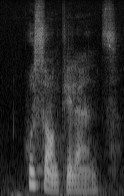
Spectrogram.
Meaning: twenty-nine
- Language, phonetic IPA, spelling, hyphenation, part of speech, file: Hungarian, [ˈhusoŋkilɛnt͡s], huszonkilenc, hu‧szon‧ki‧lenc, numeral, Hu-huszonkilenc.ogg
